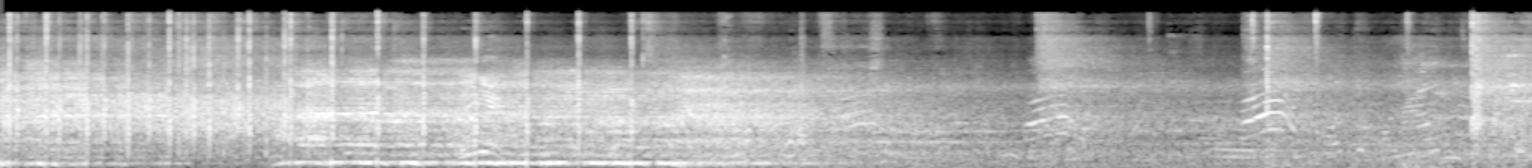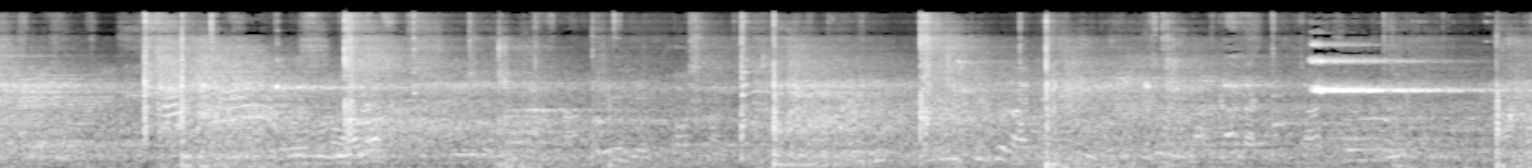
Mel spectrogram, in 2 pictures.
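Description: Badminton rally on an indoor court: sharp racket strikes on the shuttlecock every second or two, with footwork on the court. Voices of onlookers and a steady low hum fill the first few seconds.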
